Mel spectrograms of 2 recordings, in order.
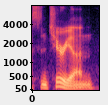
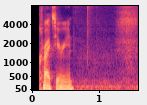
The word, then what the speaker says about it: Criterion: And EA will move Need for Speed development back to Centurion. Criterion. I always say Centurion.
